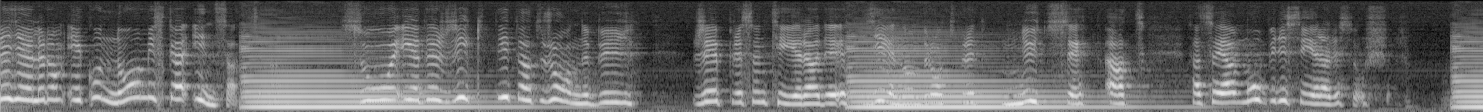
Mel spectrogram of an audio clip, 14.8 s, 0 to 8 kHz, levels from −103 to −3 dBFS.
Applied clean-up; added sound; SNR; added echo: none; Bowed string instrument; 3 dB; reverberation time 0.3 s.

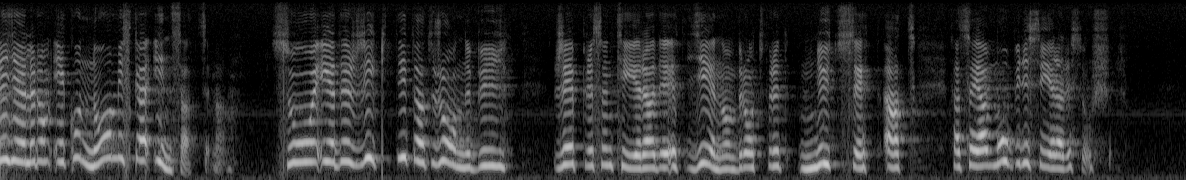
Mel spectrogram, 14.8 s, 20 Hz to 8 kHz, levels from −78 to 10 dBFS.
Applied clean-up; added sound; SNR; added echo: none; none; none; none.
